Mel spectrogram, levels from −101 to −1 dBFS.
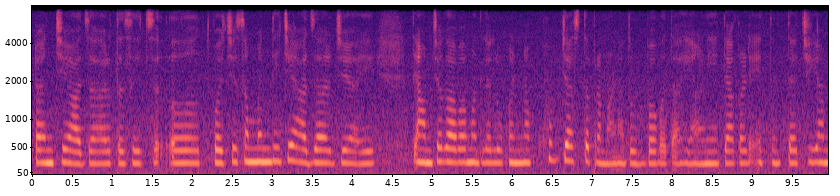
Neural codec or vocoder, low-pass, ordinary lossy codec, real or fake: none; 7.2 kHz; none; real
